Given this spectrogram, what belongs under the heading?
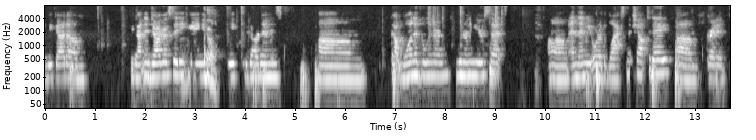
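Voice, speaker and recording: A woman's voice: medium pitch, echoey room, poor audio. A woman guest chatting on a casual livestream, enthusiastic and rambling as she talks.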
